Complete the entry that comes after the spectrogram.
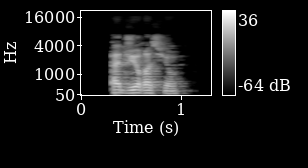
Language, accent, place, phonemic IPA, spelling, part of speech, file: French, France, Lyon, /a.dʒy.ʁa.sjɔ̃/, adjuration, noun, LL-Q150 (fra)-adjuration.wav
- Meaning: adjuration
